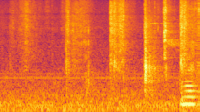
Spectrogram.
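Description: Hands shuffling a deck of oracle cards: a few short, soft card-against-card brushes, faint.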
